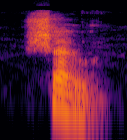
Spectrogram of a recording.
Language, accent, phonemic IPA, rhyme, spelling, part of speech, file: English, Southern England, /ʃəʊ/, -əʊ, shew, verb / noun, LL-Q1860 (eng)-shew.wav
- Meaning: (verb) Archaic spelling of show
